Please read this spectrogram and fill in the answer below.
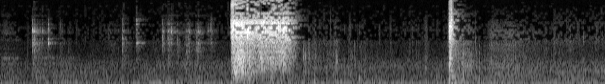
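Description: A few faint clicks, then a short burst of air hissing from a bicycle tyre valve as a dial pressure gauge is pressed on to take a reading, and a single sharp click about two seconds later.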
